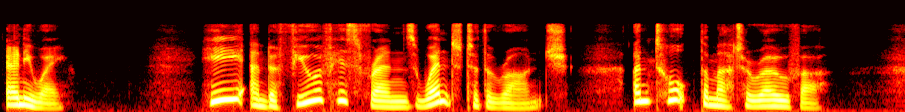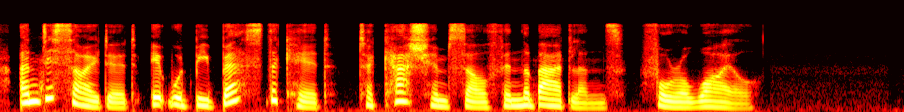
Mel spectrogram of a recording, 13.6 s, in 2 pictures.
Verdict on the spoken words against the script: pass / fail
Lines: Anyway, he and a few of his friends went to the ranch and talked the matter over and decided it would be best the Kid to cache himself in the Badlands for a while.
pass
